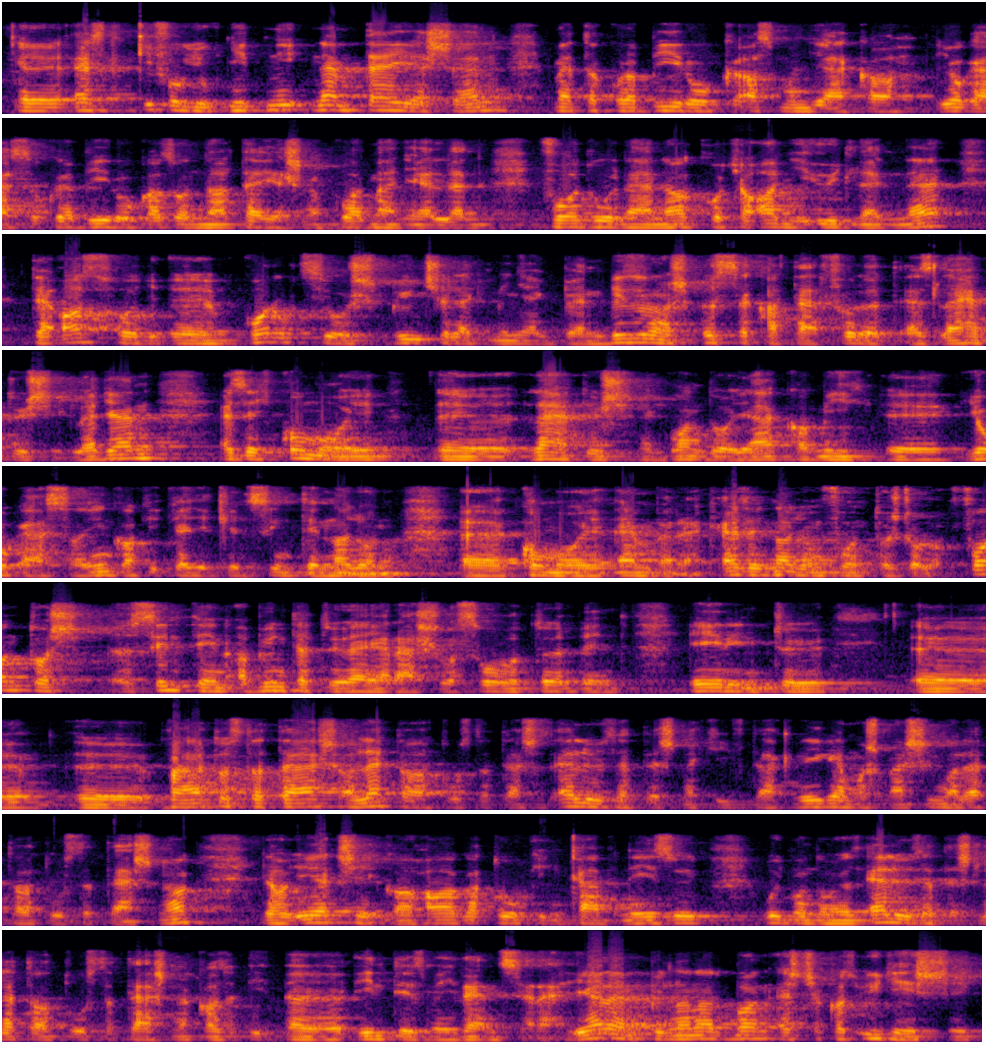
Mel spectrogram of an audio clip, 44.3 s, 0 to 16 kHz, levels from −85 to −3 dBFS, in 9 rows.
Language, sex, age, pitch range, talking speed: Hungarian, male, 50-69, 95-120 Hz, 135 wpm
